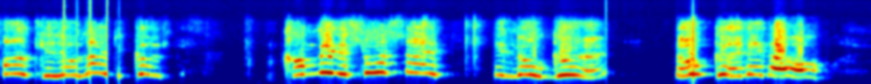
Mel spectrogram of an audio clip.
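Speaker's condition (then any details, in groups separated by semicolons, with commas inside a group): Cerebral palsy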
